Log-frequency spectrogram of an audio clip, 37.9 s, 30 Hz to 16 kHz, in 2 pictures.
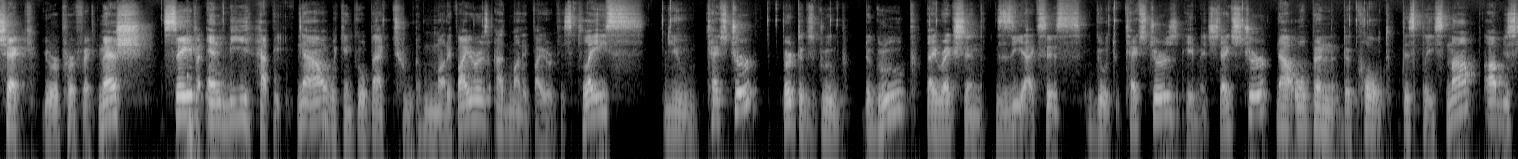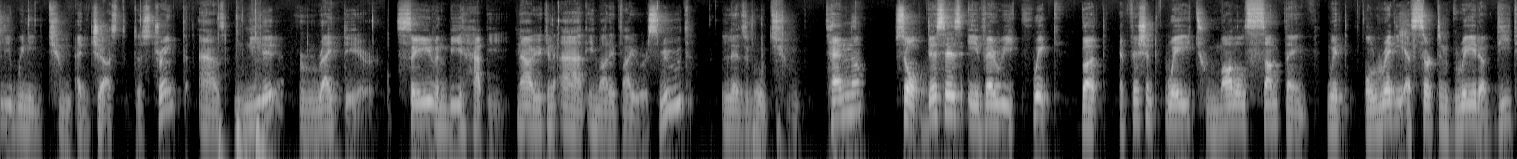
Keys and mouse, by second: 2.0 ctrl+s, 6.0-7.3 drag, 8.3 click, 9.6 click, 11.8-12.4 drag, 15.5 click, 19.4 click, 20.8-22.3 drag, 23.2-23.7 middle drag, 23.8 ctrl+s, 25.9-27.3 drag, 28.0 click, 29.7-30.1 middle drag, 30.2-30.9 middle drag.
